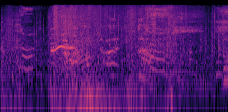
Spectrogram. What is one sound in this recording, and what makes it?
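A loud crash of splintering wood and debris bursts out.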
